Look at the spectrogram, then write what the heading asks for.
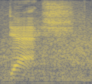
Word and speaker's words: dash: is the dashboard pronunciation use the short a like black cat and Apple Dash this is the dashboard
